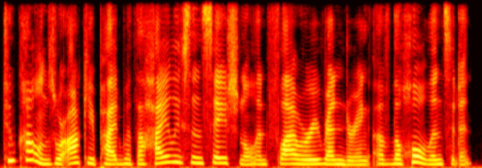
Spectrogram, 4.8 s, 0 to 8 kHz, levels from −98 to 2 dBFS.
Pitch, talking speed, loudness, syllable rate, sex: 230 Hz, 185 wpm, -20 LUFS, 6.3 syllables/s, female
